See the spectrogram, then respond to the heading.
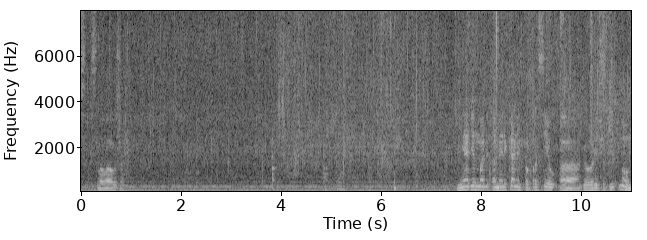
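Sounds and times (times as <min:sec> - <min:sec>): mushrooms and onion sizzling: 0:00.0 - 0:11.0.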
